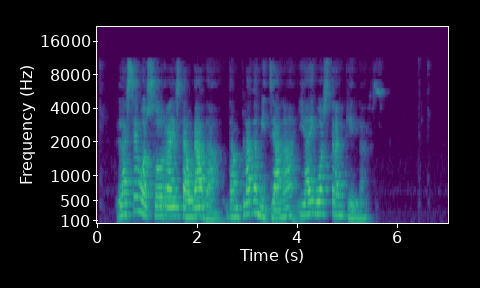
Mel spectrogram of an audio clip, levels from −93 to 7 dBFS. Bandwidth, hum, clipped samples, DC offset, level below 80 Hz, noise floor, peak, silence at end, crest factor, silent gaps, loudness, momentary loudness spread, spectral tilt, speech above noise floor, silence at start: 11.5 kHz; none; under 0.1%; under 0.1%; -68 dBFS; -77 dBFS; -8 dBFS; 1.35 s; 18 dB; none; -24 LUFS; 12 LU; -5.5 dB/octave; 53 dB; 0.4 s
